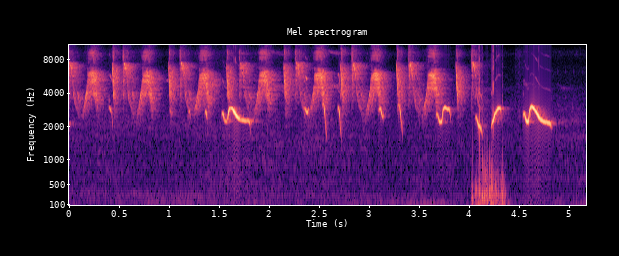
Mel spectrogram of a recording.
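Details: Horsfield's babbler whistles a few looping, down-slurred notes over a dense chorus of high, rapid chirps from other birds. A brief loud thump cuts in near the end, over a low background hum.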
